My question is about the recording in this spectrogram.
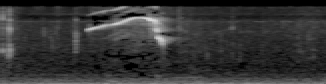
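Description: A single high, whistle-like animal call lasting about half a second: it rises, then drops steeply before cutting off.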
